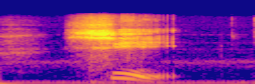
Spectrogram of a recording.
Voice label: "xi", Chinese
